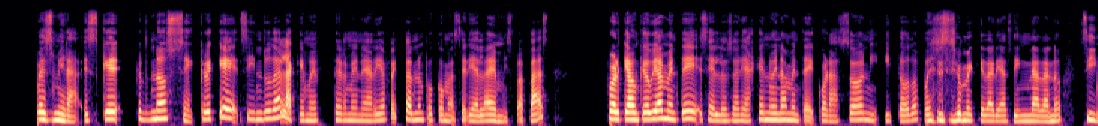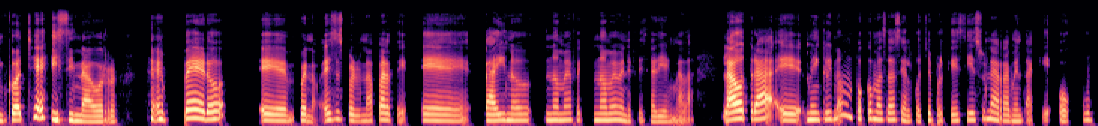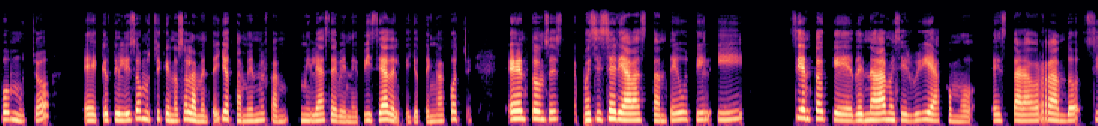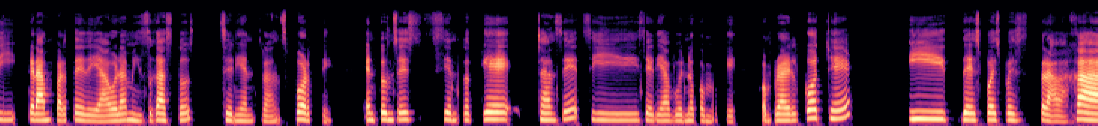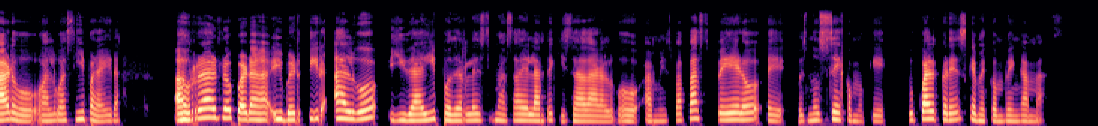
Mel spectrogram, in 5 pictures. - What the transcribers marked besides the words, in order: laughing while speaking: "pues"; laughing while speaking: "y"; chuckle; yawn
- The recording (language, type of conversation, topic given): Spanish, advice, ¿Cómo puedo cambiar o corregir una decisión financiera importante que ya tomé?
